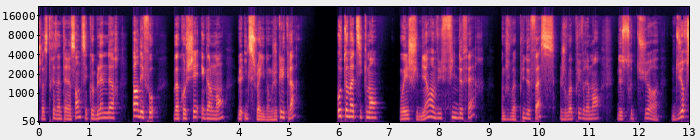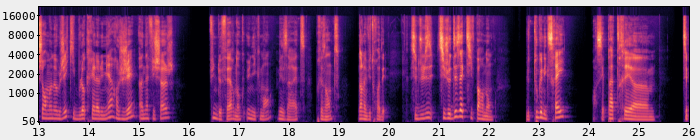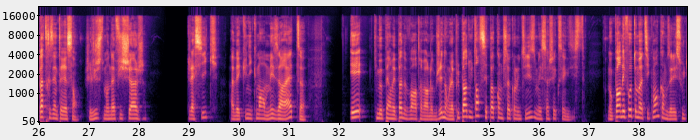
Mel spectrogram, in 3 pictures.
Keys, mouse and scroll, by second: 5.1 click, 6.7-7.0 scroll down 2, 7.0 middle click, 22.5 click, 23.2-26.8 middle drag, 26.9-30.1 scroll up 2, 30.9-31.3 scroll down 2, 31.3-31.7 scroll up 2, 31.7-36.1 middle drag, 37.2 click, 37.6 click, 38.1 click.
